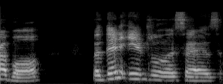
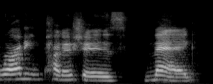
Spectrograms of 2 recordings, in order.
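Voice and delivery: plain

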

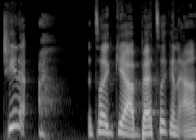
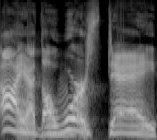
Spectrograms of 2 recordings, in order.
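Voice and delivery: put-on pirate voice, higher and louder; 5 semitones higher, 6 dB louder than usual. Retelling how Bet talks over Tina: imitating Bet as a pirate. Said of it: "Also, she's a pirate, I guess".

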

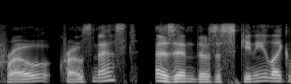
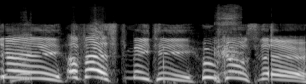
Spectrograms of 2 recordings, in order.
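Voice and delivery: put-on childlike voice, higher and louder; 12 semitones higher, 6 dB louder than usual. Imagining a scene where a character gets to play pirate: Scorponok impression acting about ten. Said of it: "I act like he's about ten when I'm doing my impressions".

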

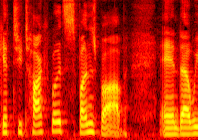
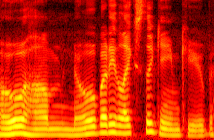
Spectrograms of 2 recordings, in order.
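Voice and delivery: character voice, every word dragged out very slowly; 3 semitones lower than usual. Showing how the Eeyore version of the ad line goes: Eeyore voice. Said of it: "but Eeyore's is".

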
